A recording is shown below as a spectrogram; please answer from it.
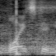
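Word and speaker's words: Boylston: Like Boston. TIL. Boston with a flair.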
